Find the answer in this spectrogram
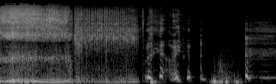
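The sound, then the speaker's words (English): A person mimics a loud, raspy snore, as of a man who has taken his CPAP machine off, with one long, breathy rattling inhale, and then a voice starts talking right after it. “And then they hear me snoring.”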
